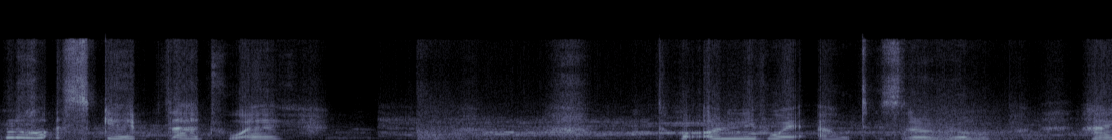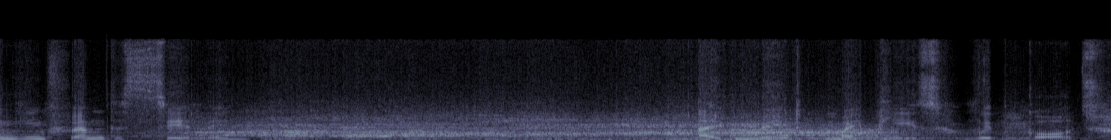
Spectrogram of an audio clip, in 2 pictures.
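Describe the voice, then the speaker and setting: An actress playing a doomed, frightened Mars crew member leaving a grave, halting last testament in a horror game. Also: female voice, on the high side. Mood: solemn, pleading. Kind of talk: dramatic audio-log monologue in a horror game. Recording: noisy audio-log recording.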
